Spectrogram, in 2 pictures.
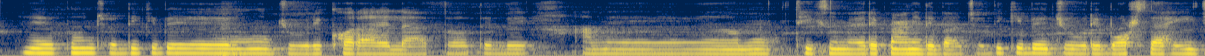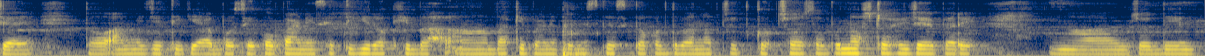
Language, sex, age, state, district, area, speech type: Odia, female, 45-60, Odisha, Nayagarh, rural, spontaneous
